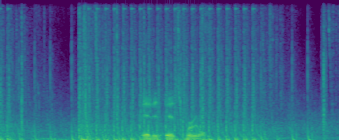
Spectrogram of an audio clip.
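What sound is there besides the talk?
gunfire in the video game Halo Infinite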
